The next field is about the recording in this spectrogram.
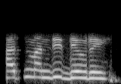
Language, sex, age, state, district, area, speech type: Kannada, female, 18-30, Karnataka, Bidar, urban, conversation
